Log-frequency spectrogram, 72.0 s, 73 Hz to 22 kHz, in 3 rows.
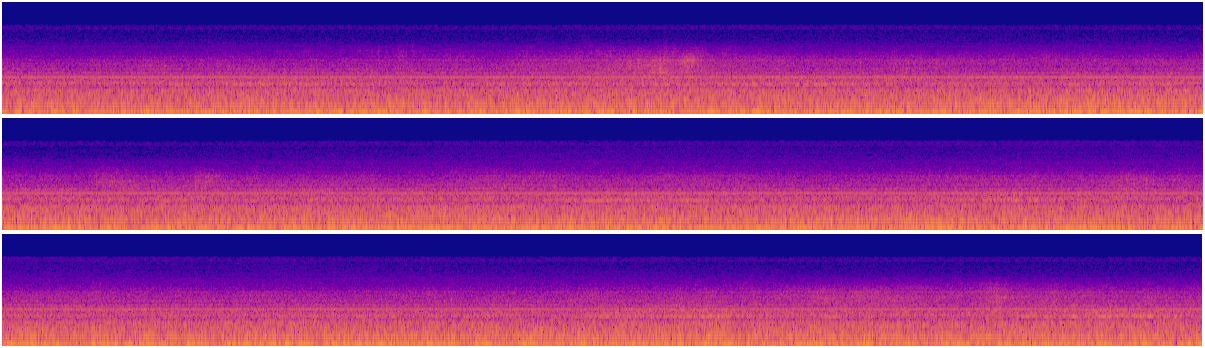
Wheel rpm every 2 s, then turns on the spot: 0, 0, 0, 0, 0, 0, 0, 0, 0, 0, 0, 0, 0, 0, 0, 0, 0, 0, 0, 0, 0, 0, 0, 0, 0, 0, 0, 0, 0, 0, 0, 0, 0, 0, 0, 0.
none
